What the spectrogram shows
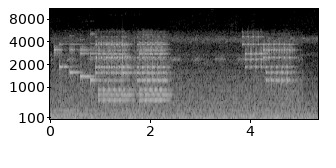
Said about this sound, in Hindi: मोहम्मद हुसैन तुम्हारा फोन है।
